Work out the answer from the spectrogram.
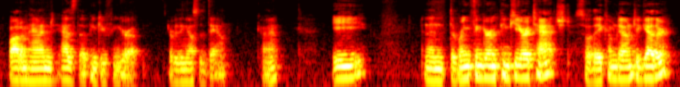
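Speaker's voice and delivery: usual speaking voice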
